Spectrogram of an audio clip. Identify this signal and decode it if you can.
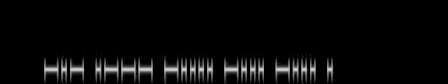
Morse code, heard as a keyed tone, about 28 wpm, 700 Hz. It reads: KJ6BBE
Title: USA Call Signs - 6 Characters - Repeated 3x - 28wpm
